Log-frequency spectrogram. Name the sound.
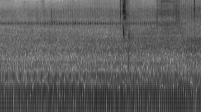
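tractor passing by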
